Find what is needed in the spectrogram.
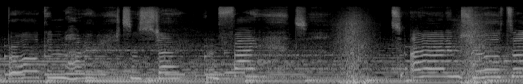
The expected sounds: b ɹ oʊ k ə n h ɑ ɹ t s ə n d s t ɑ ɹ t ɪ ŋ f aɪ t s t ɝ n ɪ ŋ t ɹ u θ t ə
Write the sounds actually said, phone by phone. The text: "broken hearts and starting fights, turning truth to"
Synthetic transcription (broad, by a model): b ɹ oʊ k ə n h ɑ ɹ t s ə n s t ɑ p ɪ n f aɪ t t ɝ ɪ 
